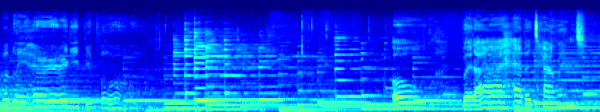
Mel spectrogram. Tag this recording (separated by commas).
Music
